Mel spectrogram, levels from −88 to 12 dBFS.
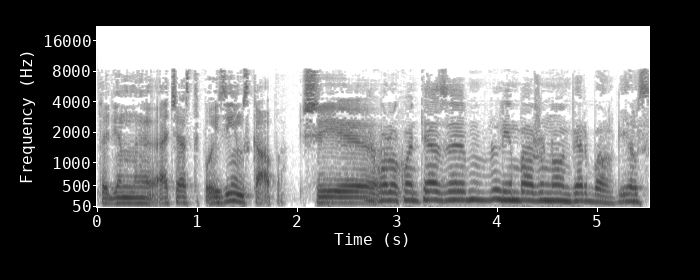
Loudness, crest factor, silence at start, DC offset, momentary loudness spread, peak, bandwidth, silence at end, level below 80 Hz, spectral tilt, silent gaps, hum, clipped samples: -18 LUFS; 12 dB; 0 s; under 0.1%; 6 LU; -6 dBFS; 8.8 kHz; 0 s; -52 dBFS; -6 dB/octave; none; none; under 0.1%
